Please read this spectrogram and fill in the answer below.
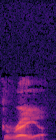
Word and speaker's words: Scirea: Can we get an authentic Italian pronunciation? Yes. Scirea.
